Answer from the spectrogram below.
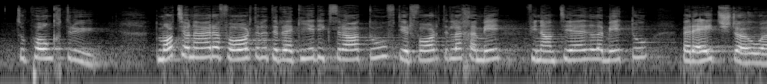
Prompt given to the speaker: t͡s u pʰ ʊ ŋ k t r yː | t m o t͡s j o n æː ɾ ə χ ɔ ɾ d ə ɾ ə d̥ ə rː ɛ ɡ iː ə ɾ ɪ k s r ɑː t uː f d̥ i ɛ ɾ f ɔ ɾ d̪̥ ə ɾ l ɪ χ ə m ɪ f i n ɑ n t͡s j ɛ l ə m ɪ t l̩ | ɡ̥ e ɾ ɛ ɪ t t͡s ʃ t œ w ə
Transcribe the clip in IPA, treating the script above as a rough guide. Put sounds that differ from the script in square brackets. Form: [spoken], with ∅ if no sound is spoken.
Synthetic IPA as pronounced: t͡s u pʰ ʊ ŋ k t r yː | t m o t͡s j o n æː ɾ ə [f] ɔ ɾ d ə ɾ ə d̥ ə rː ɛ ɡ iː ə ɾ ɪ k s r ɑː t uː f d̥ i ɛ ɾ f ɔ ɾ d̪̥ ə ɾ l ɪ χ ə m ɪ f i n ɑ n t͡s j ɛ l ə m ɪ t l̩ | [b̥] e ɾ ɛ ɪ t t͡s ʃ t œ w ə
